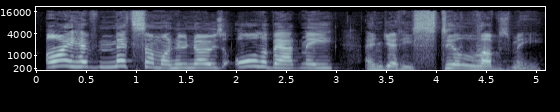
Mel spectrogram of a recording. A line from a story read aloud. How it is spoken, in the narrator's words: yelled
